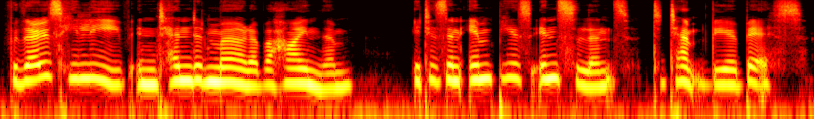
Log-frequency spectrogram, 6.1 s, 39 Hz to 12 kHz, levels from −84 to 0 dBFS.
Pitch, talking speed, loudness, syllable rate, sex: 230 Hz, 165 wpm, -17 LUFS, 5.2 syllables/s, female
